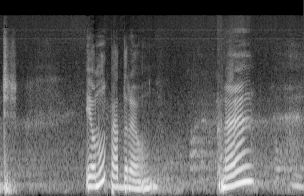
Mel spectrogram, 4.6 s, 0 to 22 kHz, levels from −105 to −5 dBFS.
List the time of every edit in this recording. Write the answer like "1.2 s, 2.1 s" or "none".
1.6 s, 3.3 s

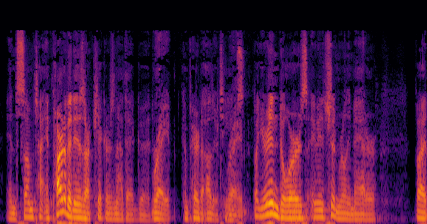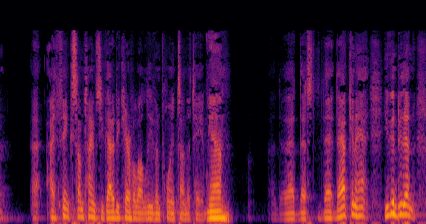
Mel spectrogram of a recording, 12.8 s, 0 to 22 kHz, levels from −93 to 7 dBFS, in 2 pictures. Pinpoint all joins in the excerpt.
none

